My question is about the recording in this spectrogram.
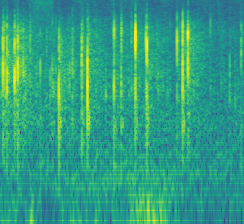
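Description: Rustling and crackling of conifer branches and needles close to the microphone, a run of small irregular clicks and snaps.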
